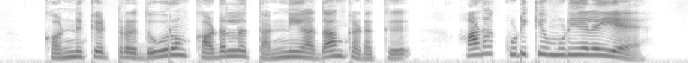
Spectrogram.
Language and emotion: Tamil, sad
